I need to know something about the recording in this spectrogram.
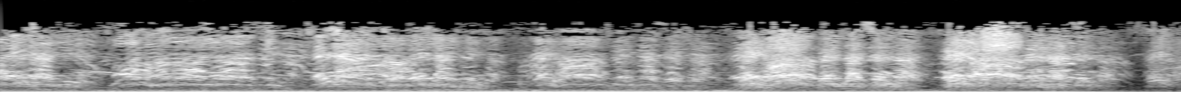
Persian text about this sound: مردم به ترکی شعار میدن که آذربایجان چنین ذلتی رو تحمل نمیکنه و صدای اونجا رو میشنویم.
